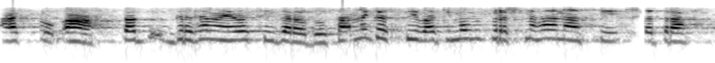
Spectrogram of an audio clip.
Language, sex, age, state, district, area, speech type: Sanskrit, female, 18-30, Kerala, Malappuram, urban, conversation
